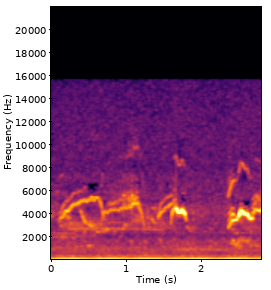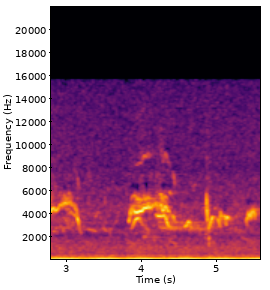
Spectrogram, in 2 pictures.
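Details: Nest camera at Decorah North, bald eagle feeding, 04 01 2022: clusters of quick, high, squeaky arched chirps, roughly one burst per second, a few louder, over a continuous low hum.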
